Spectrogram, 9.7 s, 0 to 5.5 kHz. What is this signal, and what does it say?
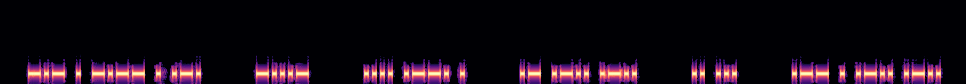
Morse code, heard as a keyed tone, about 30 wpm, 700 Hz. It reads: KEYER <BT> HPE ALL IS WELL
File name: UK MASTER QSOs TRAINING / 30WPM / UK MASTER QSOs 0030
